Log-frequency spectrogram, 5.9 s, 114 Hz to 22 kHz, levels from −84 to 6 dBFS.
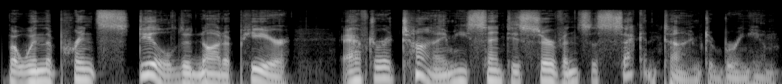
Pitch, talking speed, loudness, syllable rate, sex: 115 Hz, 215 wpm, -19 LUFS, 4.8 syllables/s, male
